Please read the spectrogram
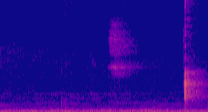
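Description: A single sharp click near the end of a quiet pause, with a faint brief hiss about a second in.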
